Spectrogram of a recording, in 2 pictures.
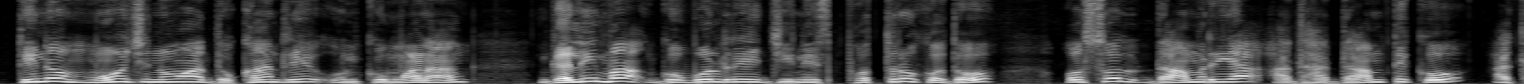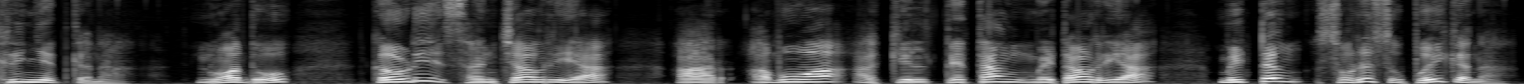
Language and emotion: Santali, happy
